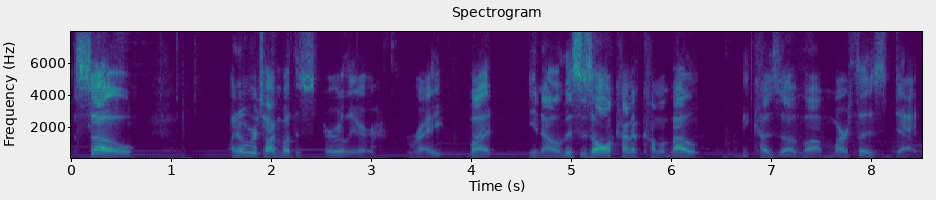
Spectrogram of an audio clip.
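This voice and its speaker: A man's voice: on the low side, very animated, moderate pace, a little mellow, faint music behind. A man hosting a casual podcast chat, talking in a chatty way and often checking in with "you know" and "right". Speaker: podcast host.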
